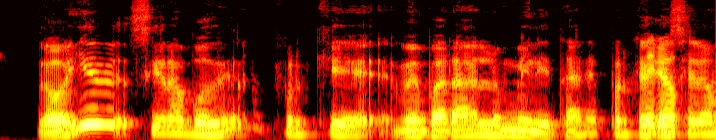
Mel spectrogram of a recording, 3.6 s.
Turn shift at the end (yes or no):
no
